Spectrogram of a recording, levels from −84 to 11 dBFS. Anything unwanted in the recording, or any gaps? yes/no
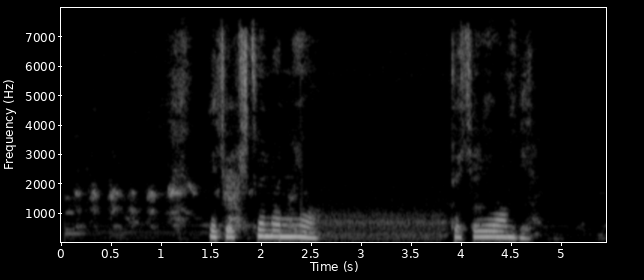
no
